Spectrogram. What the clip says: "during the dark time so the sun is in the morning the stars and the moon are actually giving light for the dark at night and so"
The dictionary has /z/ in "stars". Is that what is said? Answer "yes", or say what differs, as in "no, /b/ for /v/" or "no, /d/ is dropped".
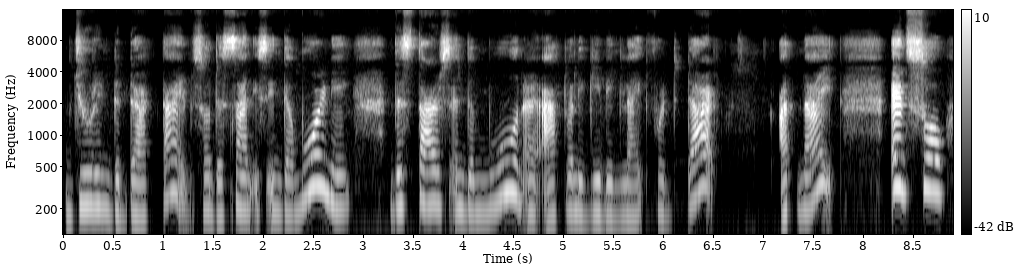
no, /s/ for /z/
